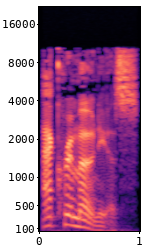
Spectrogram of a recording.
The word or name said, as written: acrimonious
